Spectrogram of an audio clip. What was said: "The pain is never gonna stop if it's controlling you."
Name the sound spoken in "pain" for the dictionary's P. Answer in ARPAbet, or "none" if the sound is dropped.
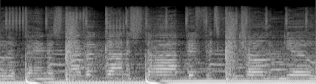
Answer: B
